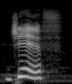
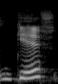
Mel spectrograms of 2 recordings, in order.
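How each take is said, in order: First: The word begins with a soft J sound. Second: The word begins with a hard G sound. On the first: "If you say GIF, spell it with J" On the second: "If it's GIF, spell it with G"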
